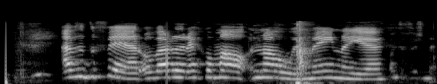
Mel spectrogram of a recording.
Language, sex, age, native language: Icelandic, female, 12, Icelandic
